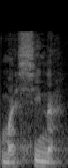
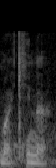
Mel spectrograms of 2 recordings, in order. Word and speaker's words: machina: machina love ex machina the makina looks like mashina but it's pronounced makina okay and it means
